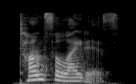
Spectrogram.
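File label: "tonsillitis", British English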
